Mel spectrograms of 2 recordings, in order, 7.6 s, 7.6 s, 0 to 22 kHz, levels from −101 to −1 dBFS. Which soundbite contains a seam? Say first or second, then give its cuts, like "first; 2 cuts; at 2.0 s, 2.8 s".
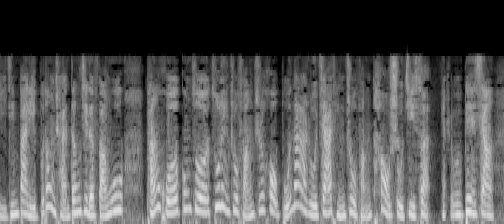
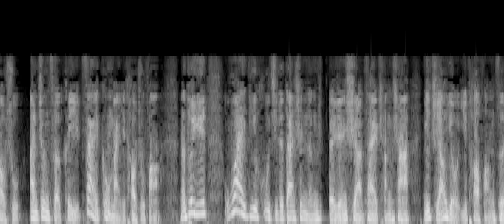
first; 1 cut; at 6.6 s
